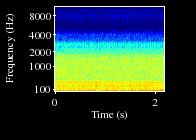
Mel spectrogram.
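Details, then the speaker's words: Mercedes 190SL Solex carburetors being tuned, idle mixture screw adjusted: steady even idle that sags in rpm because the screw is turned in too far; backing it out brings the rpm back up. "we see we're losing rpm so I'm gonna screw the screw back out picking up rpm"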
